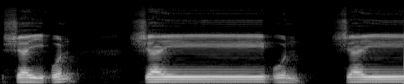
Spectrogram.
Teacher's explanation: Dengan baca tawassut dan isba'kan lin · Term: isba'ul lin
